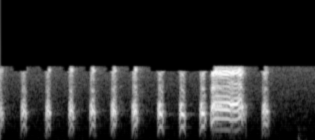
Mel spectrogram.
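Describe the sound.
A chicken named Henrietta clucks in a quick, even run of nine short clucks, then lets out one drawn-out squawk followed by a final cluck, all alone and fairly faint.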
